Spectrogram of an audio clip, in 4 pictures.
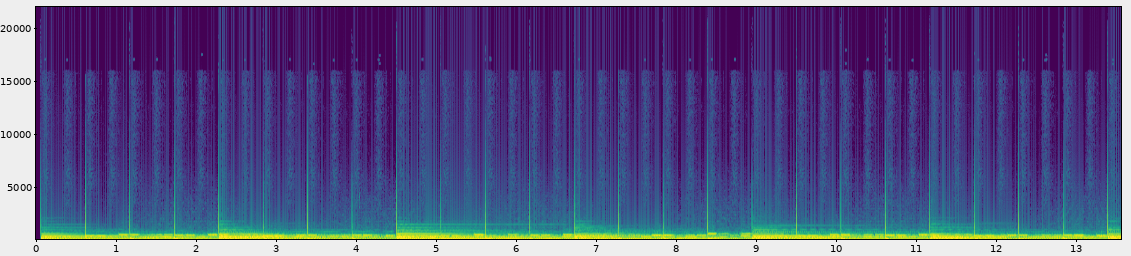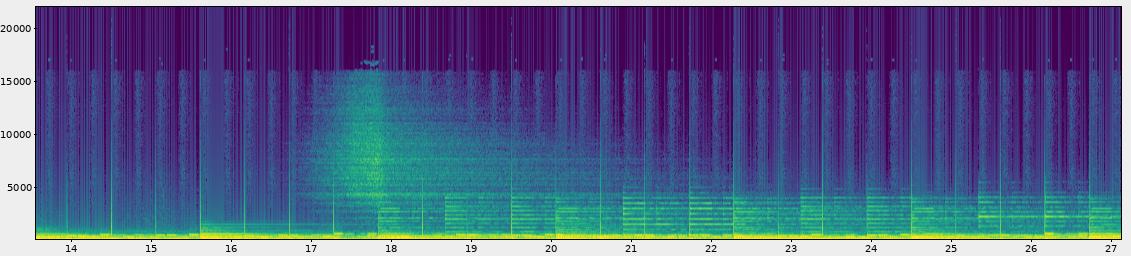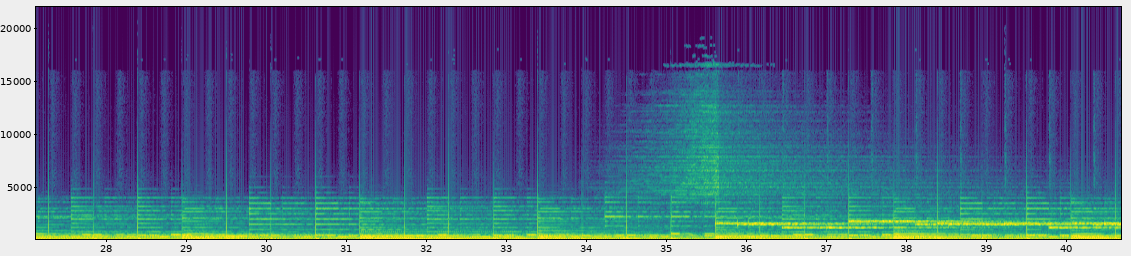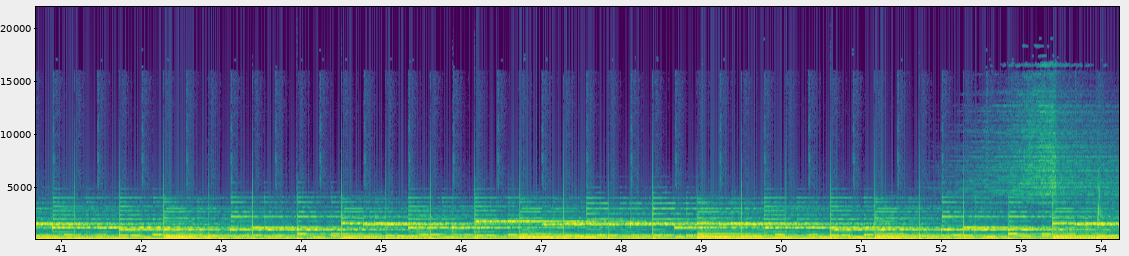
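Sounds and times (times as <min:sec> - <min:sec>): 
chilled ambient music: 0:00.0 - 0:54.2.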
